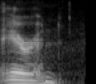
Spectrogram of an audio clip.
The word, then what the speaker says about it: Ewen: Yeah, the person that creates this, Aaron Clooney, spelled E-W-E-N, but pronounced Aaron.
